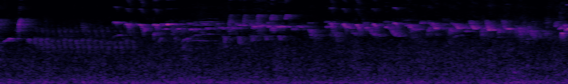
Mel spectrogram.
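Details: A goldfinch mule sings on a rainy day: a rapid, tinkling twitter of high trills and chirps over a soft background hiss.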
